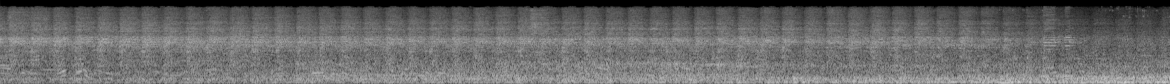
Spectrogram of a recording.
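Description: Heavy steel wheels roll slowly and creak along rails.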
